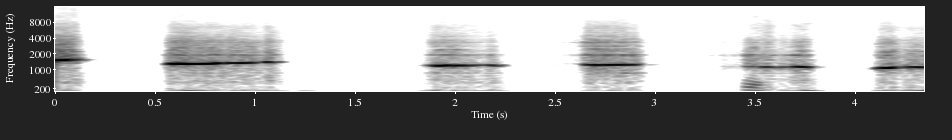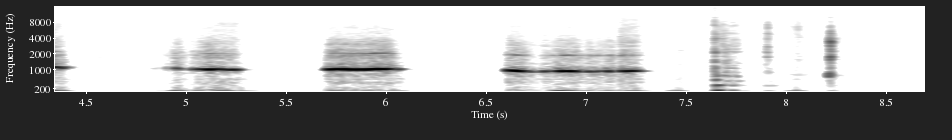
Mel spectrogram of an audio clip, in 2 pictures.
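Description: A person whistles a series of many short, clear notes at a fairly steady mid pitch, each separated by brief pauses, with no talking.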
